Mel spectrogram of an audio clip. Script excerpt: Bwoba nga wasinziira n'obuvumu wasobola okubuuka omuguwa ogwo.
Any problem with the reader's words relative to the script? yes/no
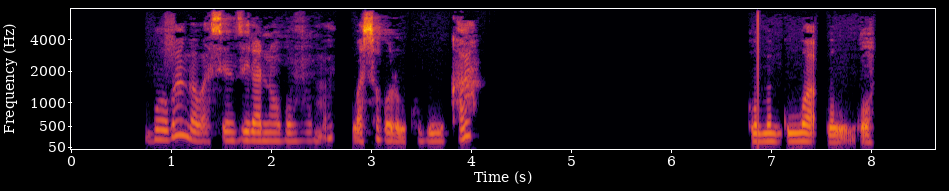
no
